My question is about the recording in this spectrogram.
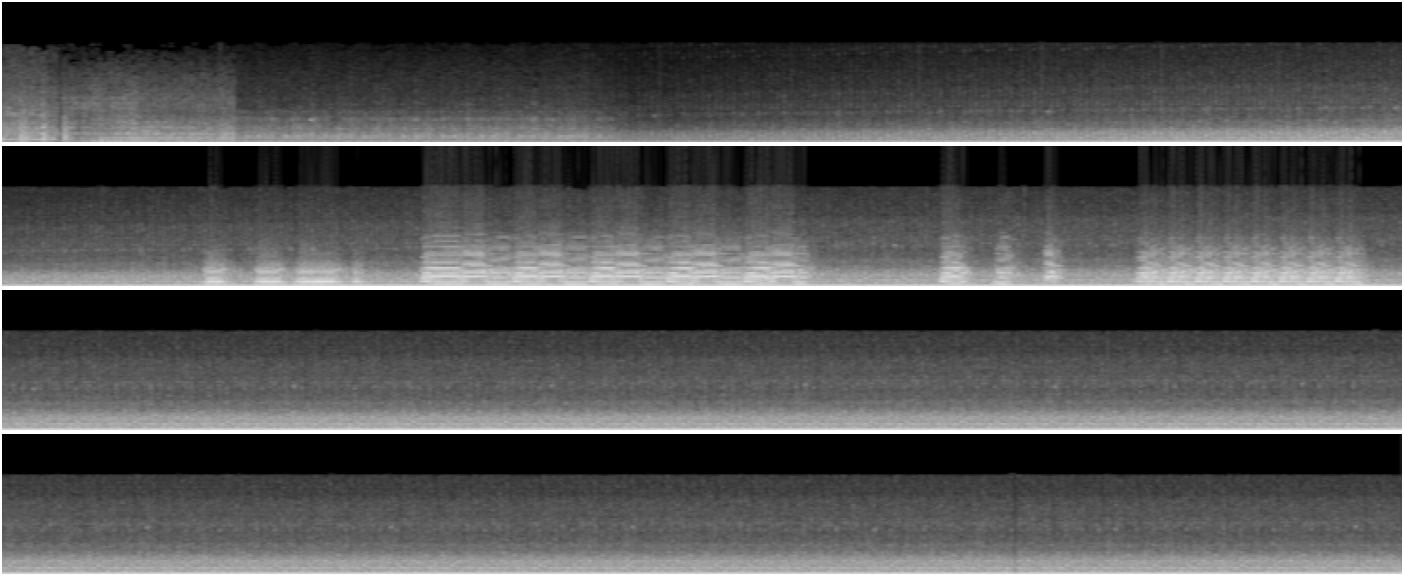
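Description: Heavy truck engine sound effect coming up and settling into a steady low idle, with a truck horn honking in a run of short and longer honks from about eight to fourteen seconds in.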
